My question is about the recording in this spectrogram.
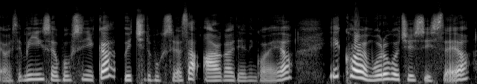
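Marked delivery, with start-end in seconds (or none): none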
